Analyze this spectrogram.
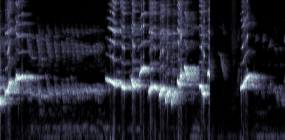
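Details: White-rumped shama song played to trigger other birds into singing: a long held whistle, then a fast, varied run of slurred whistles and chips, ending with a single rising note after a short gap.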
